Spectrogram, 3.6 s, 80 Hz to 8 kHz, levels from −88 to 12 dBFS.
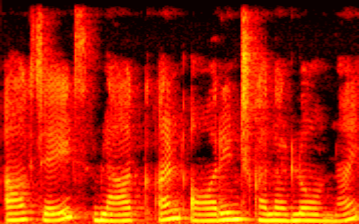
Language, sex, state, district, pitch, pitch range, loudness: Telugu, female, Andhra Pradesh, Sri Satya Sai, 225 Hz, 220-250 Hz, -13 LUFS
